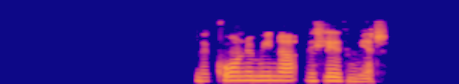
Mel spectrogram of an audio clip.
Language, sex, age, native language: Icelandic, female, 50-59, Icelandic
